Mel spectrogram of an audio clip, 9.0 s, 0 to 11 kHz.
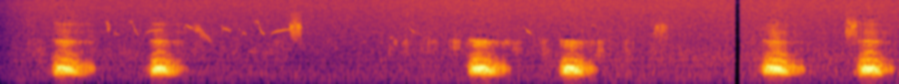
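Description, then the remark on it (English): Low, raspy hoots of a snowy owl, given in three pairs of two with pauses between, fairly loud and clear against a quiet background with faint chirps of other birds. “These low, raspy hoots can be heard for up to 7 miles in the tundra, and other owls often answer back.”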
